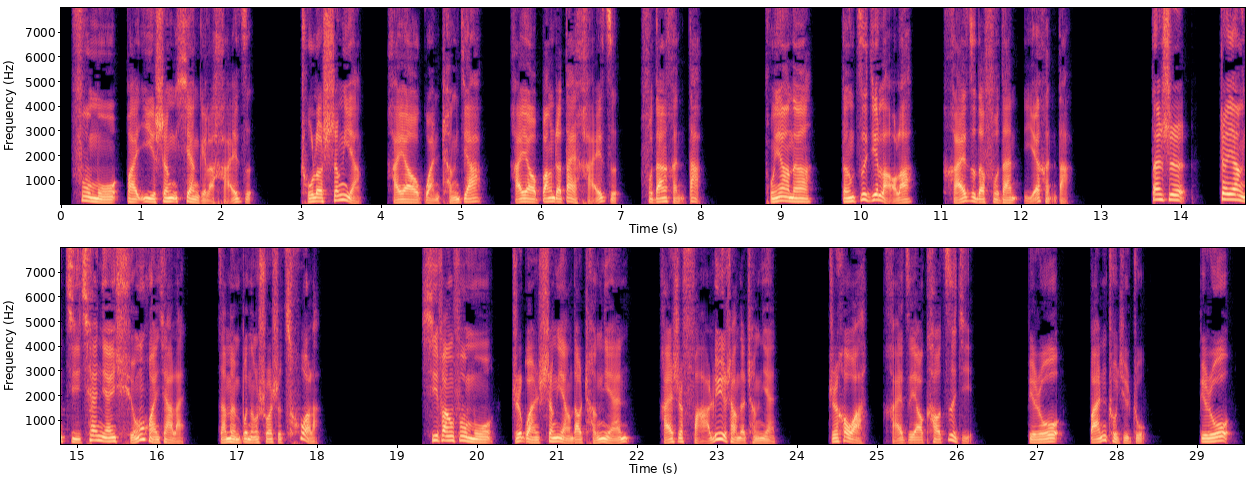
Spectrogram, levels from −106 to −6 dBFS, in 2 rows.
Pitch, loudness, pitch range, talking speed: 130 Hz, -19 LUFS, 105-165 Hz, 205 characters per minute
